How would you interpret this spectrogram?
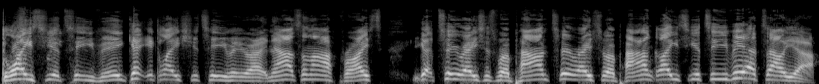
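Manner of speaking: put-on high-pitched street-seller patter in regional accent. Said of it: "George Attenquingo accent".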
